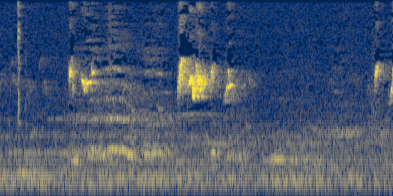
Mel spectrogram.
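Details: Thai Red-whiskered bulbul song used to train young birds: brief clear whistled phrases at intervals, with one loud warbled phrase near the middle and a short note at the end, over quiet background hiss.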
